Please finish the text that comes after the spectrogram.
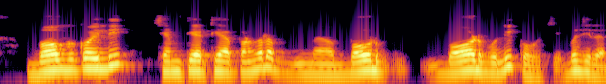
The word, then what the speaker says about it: baud: चलना देखुना 16 नंबरटा the term bowed BAUD बोर्ड बोर्ड ना pronunciation अपन manage करिए बोर्ड इज ए मेजर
